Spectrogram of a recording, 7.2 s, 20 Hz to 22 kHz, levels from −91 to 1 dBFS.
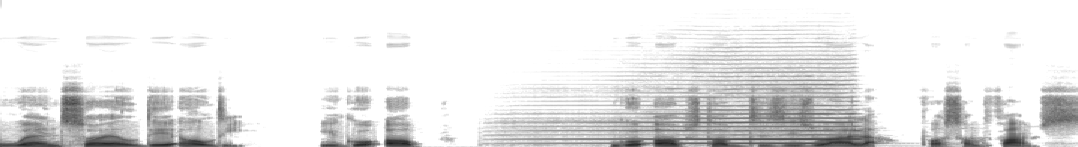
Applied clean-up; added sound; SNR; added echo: none; Bowed string instrument; 7 dB; none.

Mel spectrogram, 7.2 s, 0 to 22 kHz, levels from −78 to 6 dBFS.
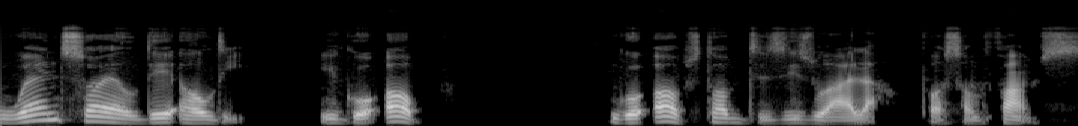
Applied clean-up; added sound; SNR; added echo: none; none; none; none.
